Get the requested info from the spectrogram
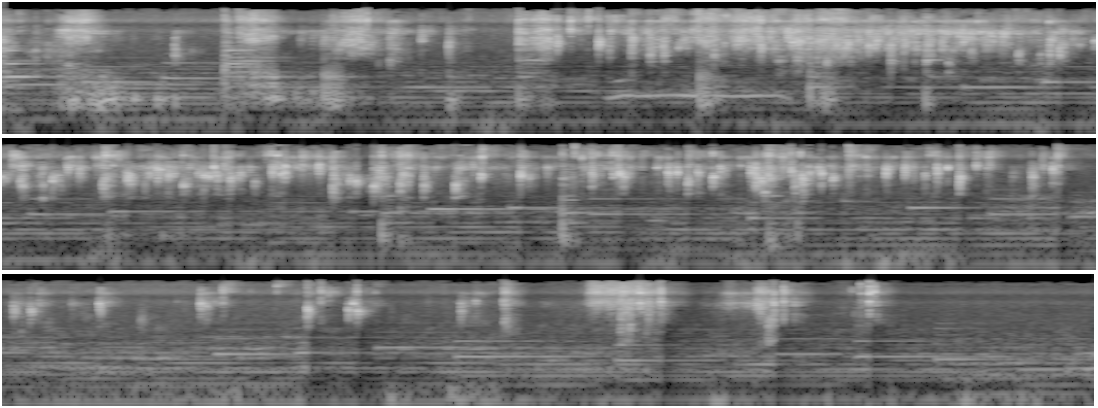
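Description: Salted fish frying in hot oil in a metal wok, the oil sizzling with a dense crackle of pops, under background music with held notes.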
